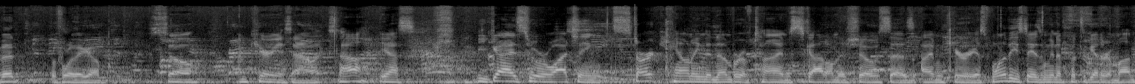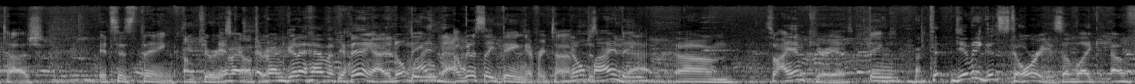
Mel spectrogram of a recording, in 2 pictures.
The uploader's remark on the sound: We’re live at the Radius Missiology Conference in Minneapolis!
